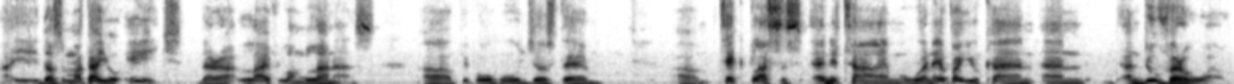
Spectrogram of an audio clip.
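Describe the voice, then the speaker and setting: Husky older woman teaching. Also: deep voice, slow pace. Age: 60s. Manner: repeats and rephrases her points. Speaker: math teacher. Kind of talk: informal recorded lesson.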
